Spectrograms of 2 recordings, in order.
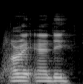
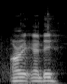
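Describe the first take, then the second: No difference in how they are said.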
